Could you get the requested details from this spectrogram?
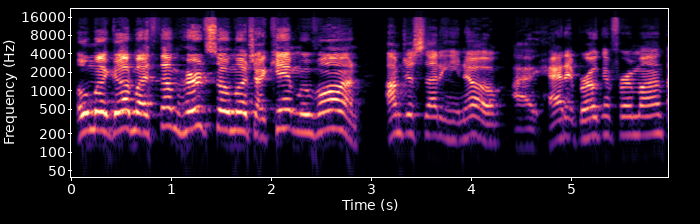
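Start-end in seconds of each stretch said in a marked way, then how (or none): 0.1-2.9 mock crying. Streamer mocking complaints about a broken thumb, mock crying. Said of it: "It's not like I'm crying".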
